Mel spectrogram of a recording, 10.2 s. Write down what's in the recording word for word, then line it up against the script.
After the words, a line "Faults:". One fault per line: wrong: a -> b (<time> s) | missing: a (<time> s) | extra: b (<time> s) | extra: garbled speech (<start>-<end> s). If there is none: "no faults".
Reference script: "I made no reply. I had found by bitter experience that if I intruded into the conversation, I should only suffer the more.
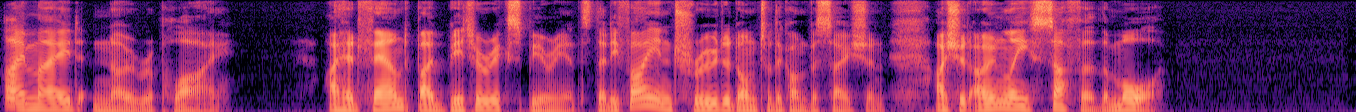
"I made no reply. I had found by bitter experience that if I intruded onto the conversation, I should only suffer the more.
Faults:
wrong: into -> onto (5.5 s)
